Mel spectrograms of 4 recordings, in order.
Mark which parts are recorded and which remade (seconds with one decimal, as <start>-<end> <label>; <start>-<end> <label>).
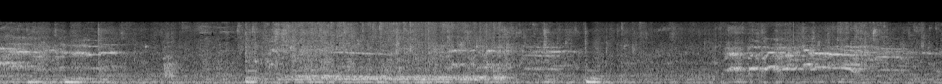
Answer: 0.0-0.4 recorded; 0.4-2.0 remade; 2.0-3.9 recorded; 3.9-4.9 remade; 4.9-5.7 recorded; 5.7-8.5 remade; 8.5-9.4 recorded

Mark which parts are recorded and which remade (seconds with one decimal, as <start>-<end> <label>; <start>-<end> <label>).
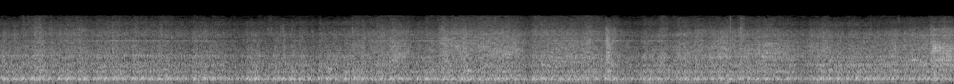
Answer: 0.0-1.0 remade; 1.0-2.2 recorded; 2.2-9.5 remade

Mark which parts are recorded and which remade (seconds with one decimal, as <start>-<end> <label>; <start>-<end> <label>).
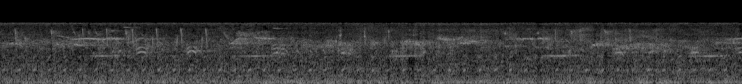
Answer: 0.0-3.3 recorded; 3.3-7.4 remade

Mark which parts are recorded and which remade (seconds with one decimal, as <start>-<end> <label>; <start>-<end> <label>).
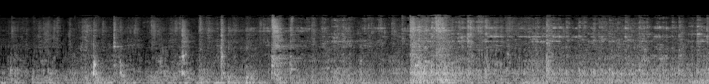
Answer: 0.0-0.7 remade; 0.7-1.3 recorded; 1.3-2.0 remade; 2.0-4.8 recorded; 4.8-5.3 remade; 5.3-7.1 recorded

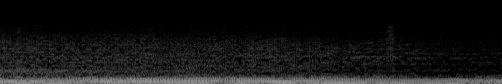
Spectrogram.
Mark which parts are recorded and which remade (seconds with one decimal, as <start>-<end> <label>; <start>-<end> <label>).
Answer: 0.0-1.5 remade; 1.5-2.1 recorded; 2.1-5.0 remade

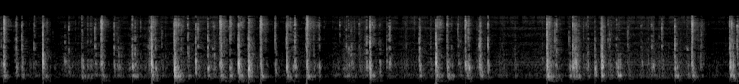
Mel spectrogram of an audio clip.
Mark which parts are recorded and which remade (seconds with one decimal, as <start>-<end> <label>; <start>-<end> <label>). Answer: 0.0-0.9 recorded; 0.9-5.3 remade; 5.3-7.4 recorded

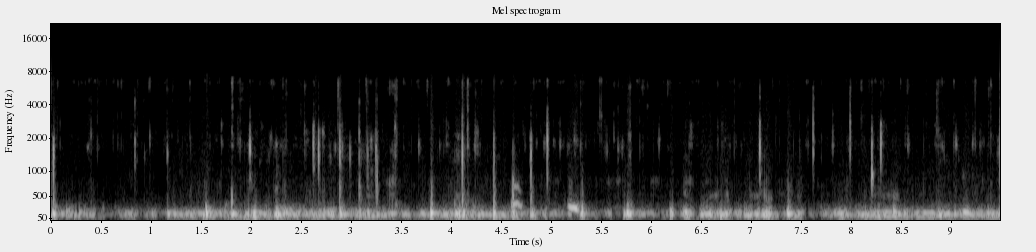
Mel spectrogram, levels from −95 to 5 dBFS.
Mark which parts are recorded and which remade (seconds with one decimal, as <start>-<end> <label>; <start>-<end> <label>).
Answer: 0.0-0.7 remade; 0.7-1.8 recorded; 1.8-9.5 remade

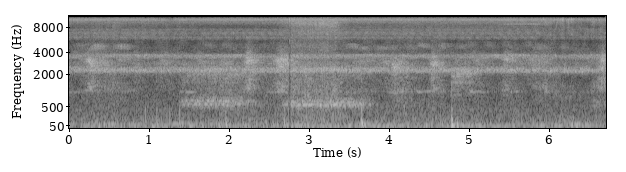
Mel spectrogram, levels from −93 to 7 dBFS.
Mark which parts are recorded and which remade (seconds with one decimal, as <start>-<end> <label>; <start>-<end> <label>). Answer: 0.0-5.9 recorded; 5.9-6.7 remade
